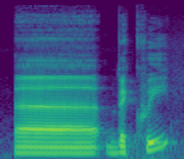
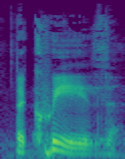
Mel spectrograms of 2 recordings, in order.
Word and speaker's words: bequeath: my sufferance, and I bequeath. How do you say that? I'm telling you. Bequeath. Yeah. I cannot do the TH. Bequeath is the best thing I can do.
